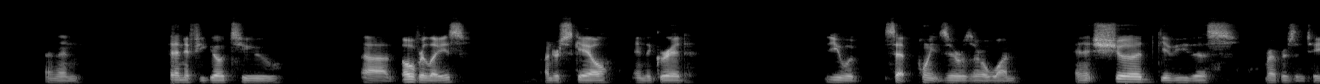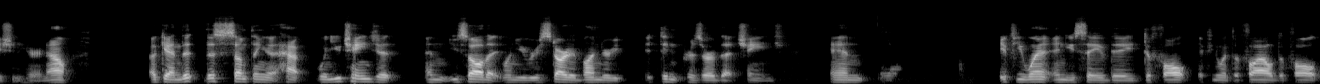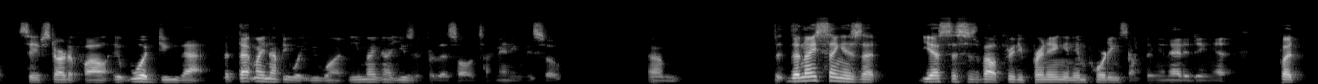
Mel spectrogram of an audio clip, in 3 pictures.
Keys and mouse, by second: 2.4-10.1 drag, 27.2 click, 33.8 middle drag, 34.2 shift+middle drag, 35.0-35.3 shift+middle drag.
